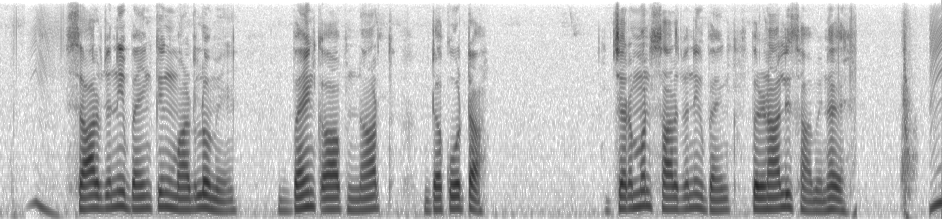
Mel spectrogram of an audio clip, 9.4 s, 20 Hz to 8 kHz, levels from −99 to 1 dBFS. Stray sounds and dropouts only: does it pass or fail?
fail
